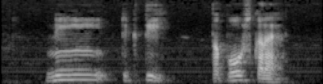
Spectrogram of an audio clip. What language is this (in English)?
Gujari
